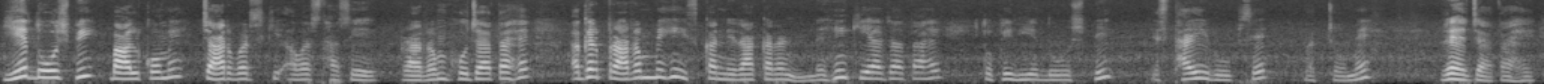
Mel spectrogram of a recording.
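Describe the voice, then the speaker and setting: A woman lecturer explaining childhood speech disorders in a measured teaching manner, slipping English terms into her explanations. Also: medium pitch, lively intonation, a little mellow, a little hiss or hum, poor audio. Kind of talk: recorded lecture.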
